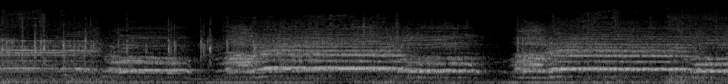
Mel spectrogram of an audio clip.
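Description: Esports arena crowd at the 2019 League of Legends World Championship play-in: a sustained roaring chant of many voices that swells, dips briefly twice, and surges again, loud and continuous.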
